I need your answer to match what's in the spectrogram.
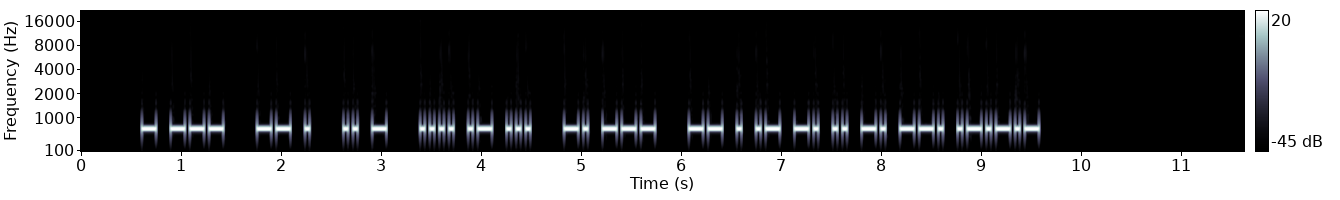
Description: Morse code, heard as a keyed tone, about 25 wpm, 700 Hz. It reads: TO ME IT HAS NO MEANING.
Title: Sentences from Top 1000 Words - Review Part 6 - 25wpm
